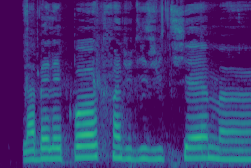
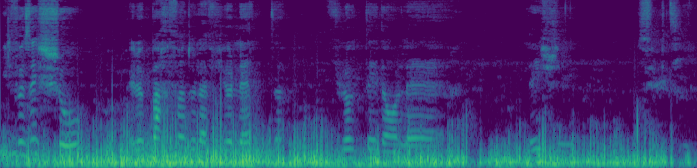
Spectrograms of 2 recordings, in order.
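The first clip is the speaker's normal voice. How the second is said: measured Proust reading, pausing between phrases; poised recital with spaced-out words; literary reading aloud; 7 dB louder than usual. A narrator's reading. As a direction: read it out phrase by phrase, savouring each. Reads a Proust extract aloud.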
